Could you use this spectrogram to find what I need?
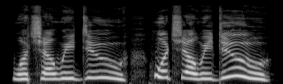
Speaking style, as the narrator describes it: moaned the freckled man, wriggling frantically in his dead balloon

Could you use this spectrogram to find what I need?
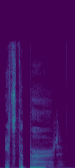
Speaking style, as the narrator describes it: she whispered

